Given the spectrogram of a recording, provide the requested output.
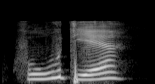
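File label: "hu die" (butterfly), Mandarin Chinese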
